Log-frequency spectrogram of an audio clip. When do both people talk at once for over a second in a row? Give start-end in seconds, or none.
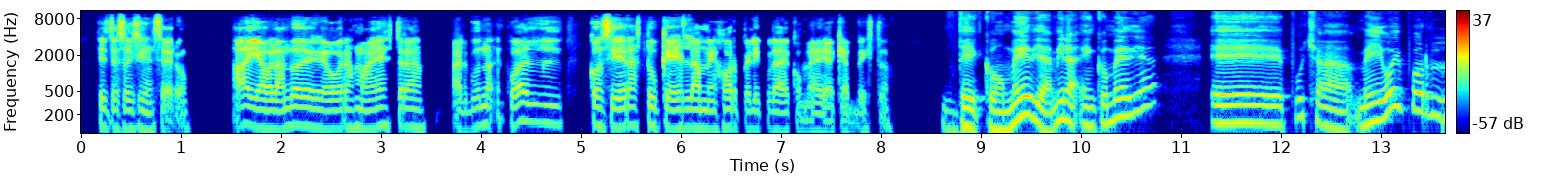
none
